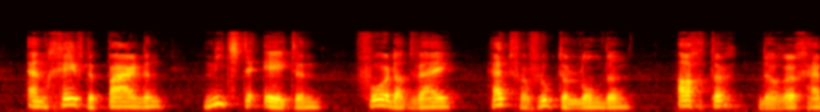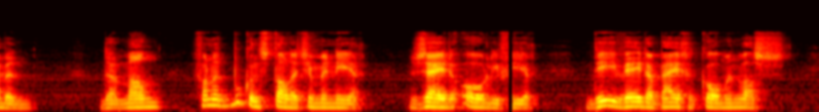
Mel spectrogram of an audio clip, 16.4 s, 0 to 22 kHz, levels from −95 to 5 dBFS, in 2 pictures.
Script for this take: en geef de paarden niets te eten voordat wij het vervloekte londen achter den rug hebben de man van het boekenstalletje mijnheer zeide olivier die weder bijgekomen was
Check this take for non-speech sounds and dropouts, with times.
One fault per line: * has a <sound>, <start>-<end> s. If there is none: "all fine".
* has a dropout, 13.3-13.3 s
